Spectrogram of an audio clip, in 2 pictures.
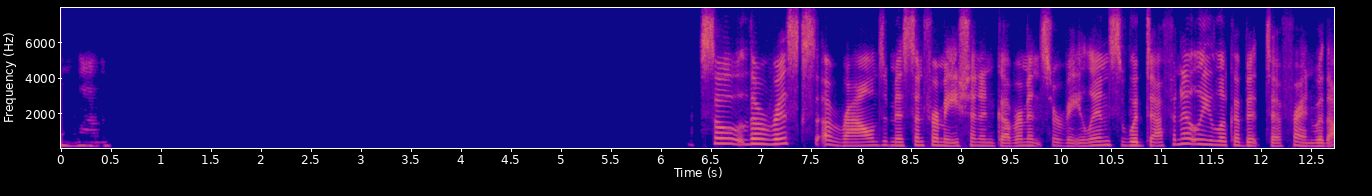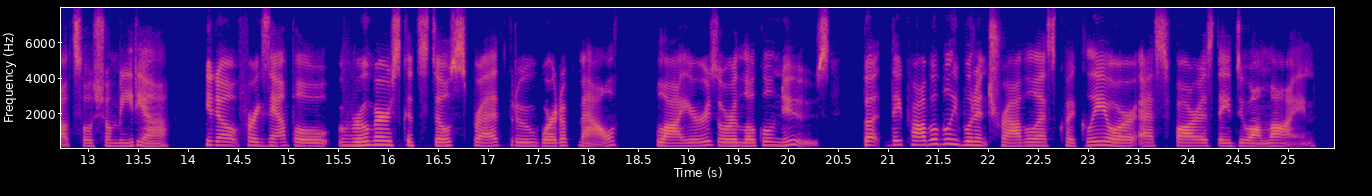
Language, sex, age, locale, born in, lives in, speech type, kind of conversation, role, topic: English, female, 35-39, en-US, United States, United States, read, expert-assistant, expert, How would social movements organize and spread their message if social media suddenly disappeared?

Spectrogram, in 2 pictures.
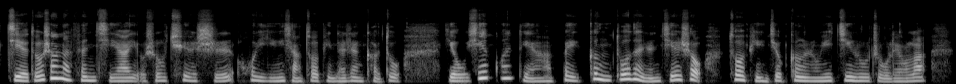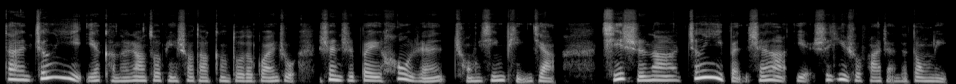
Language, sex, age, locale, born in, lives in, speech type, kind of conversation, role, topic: Chinese, female, 55-59, zh-CN, China, United States, read, expert-assistant, expert, 为什么艺术作品的意义会随着时间和观点改变？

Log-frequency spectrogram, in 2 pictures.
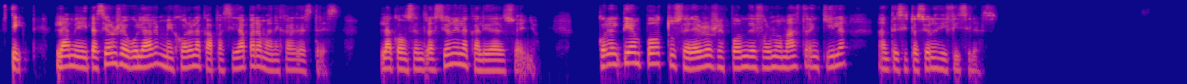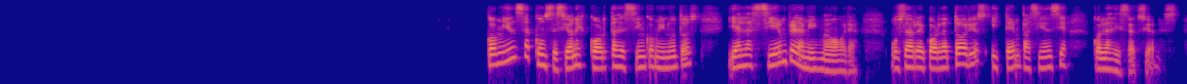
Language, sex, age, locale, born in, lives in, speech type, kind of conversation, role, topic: Spanish, female, 25-29, es-AR, Argentina, Netherlands, read, expert-assistant, expert, ¿Qué hábitos diarios puedo adoptar para manejar mejor el estrés en el trabajo?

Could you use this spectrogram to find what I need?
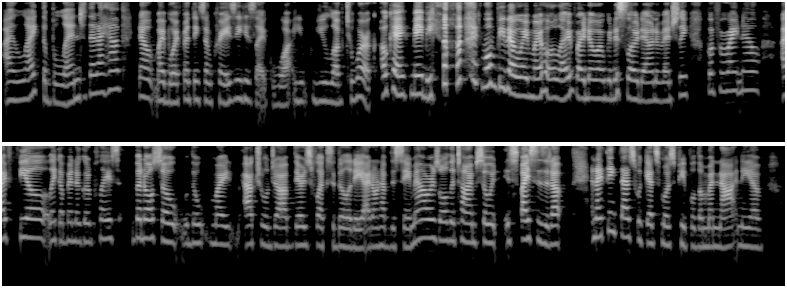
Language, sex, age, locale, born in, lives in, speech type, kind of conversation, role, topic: English, female, 60-64, en-US, United States, United States, conversation, unstructured, none, Beyond salary, which benefits truly matter to you, and what experiences shaped those priorities?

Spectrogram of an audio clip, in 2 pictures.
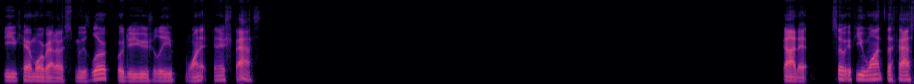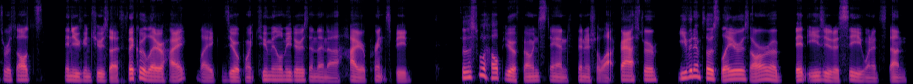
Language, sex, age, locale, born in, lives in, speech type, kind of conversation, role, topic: English, male, 25-29, en-US, United States, United States, read, expert-assistant, expert, What should beginners know about using a 3D printer?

